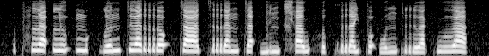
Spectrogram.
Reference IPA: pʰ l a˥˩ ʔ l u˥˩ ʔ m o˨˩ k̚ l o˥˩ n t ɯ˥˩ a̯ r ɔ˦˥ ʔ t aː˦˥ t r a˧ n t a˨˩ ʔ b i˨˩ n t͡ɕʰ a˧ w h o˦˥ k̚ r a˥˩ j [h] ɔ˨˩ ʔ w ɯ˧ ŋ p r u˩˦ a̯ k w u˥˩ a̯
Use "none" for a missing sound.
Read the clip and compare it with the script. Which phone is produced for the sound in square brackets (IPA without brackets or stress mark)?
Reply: p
